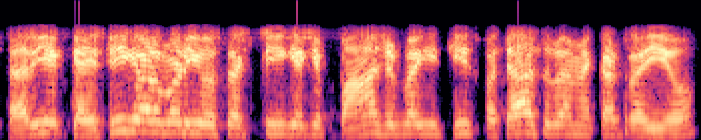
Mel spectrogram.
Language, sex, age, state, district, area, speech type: Urdu, male, 30-45, Uttar Pradesh, Lucknow, rural, conversation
